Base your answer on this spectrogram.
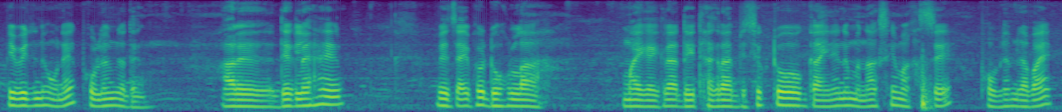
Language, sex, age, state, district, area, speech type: Bodo, male, 60+, Assam, Chirang, rural, spontaneous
